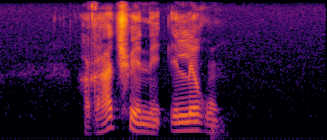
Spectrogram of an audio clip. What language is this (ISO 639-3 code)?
nso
